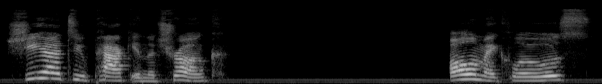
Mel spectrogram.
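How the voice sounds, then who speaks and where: Slow-talking storyteller with a disguised voice. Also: mid-range voice, expressive, a bit bright. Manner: blunt and frank, swears often, emotional retelling. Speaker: storyteller recounting their own past. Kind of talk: casual spoken storytelling.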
